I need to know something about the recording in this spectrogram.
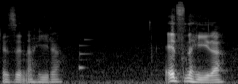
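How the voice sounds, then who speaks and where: A woman's voice: rumbling low, a little fast. A woman streamer chatting casually and playfully over gameplay, giggling and reacting. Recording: voice over game with music.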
